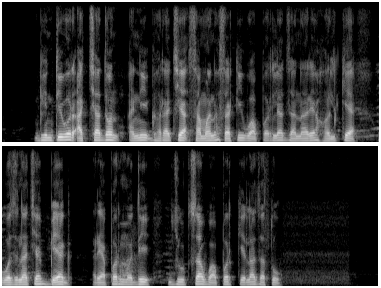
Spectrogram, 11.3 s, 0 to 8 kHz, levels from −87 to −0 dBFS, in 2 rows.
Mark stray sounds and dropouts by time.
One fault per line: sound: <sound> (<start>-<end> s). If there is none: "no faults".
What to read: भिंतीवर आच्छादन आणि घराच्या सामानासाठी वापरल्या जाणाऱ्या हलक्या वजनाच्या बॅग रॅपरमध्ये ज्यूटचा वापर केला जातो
no faults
